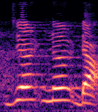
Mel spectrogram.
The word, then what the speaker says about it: झंडा: Jhanda. Here we will pronounce na. Jhanda. Tha, the ending letter na we have to pronounce.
